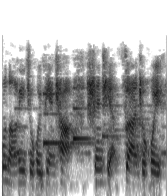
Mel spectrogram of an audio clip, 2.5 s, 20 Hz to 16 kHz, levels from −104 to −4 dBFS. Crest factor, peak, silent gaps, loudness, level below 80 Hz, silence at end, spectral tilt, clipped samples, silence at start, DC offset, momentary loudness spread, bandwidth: 16 dB; 0 dBFS; none; -14 LUFS; -66 dBFS; 0 s; -1 dB/octave; under 0.1%; 0.05 s; under 0.1%; 6 LU; 7.6 kHz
